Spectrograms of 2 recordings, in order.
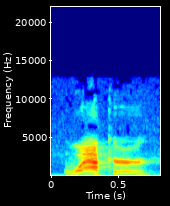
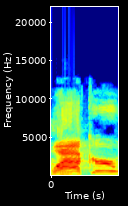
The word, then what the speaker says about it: Wacker: Wanker. I'm going to tell her how you pronounced her name. Wanker. Wanker. She's Well, sorry. whacker, wanker, She's- isn't she's it the sorry.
